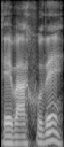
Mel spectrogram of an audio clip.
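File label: underneath, Spanish, male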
